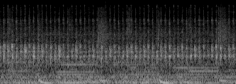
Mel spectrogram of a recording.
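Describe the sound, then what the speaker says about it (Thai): A Mitsubishi Strada Grandis 2.8 4x4 four-door pickup idles nearby, a steady smooth diesel rumble with faint low thumps and no stumbling. "เสียงเครื่องยนต์นะครับเสียงนิ่มเสียงเพาะนะครับ เครื่องยนต์ทำงานปกติ"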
